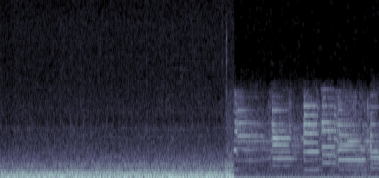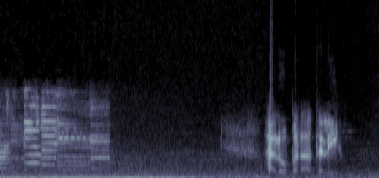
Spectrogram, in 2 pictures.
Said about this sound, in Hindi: मैं तरबियती मरकज आया था, देखा उनका मोबाइल मेज पर रखा बज रहा है।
